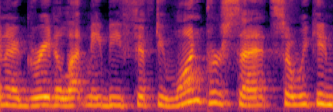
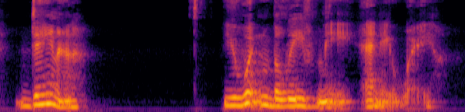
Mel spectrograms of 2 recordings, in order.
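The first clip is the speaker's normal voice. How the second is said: whispered; 2 semitones lower than usual. Retelling what God whispered to her: whispering as God. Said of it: "I heard God whisper to me".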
